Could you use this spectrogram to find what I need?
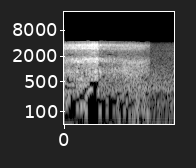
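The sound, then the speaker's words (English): A single long, airy deep breath drawn in over about a second, a soft steady hiss that swells briefly and then trails off, quiet, with no talking. “Okay, so we're going to take a deep breath together.”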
